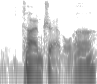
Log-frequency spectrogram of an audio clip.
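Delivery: very quiet, soft, doubtful, unconvinced murmur. Imagining an actor in a movie role, sounding doubtful about time travel. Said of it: "that's a good Ben Stiller pretending to be doubtful about time travel impression".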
